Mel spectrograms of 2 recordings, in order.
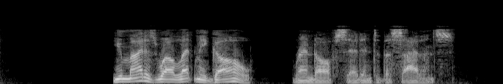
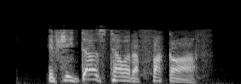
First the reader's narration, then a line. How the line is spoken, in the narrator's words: Maya exclaimed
